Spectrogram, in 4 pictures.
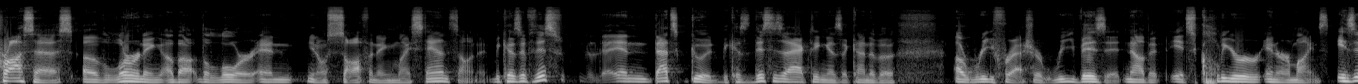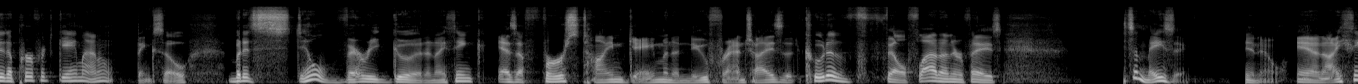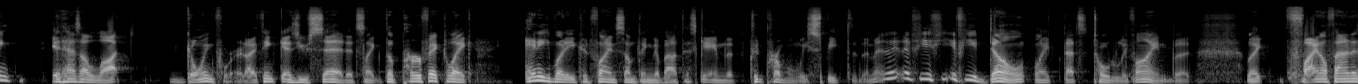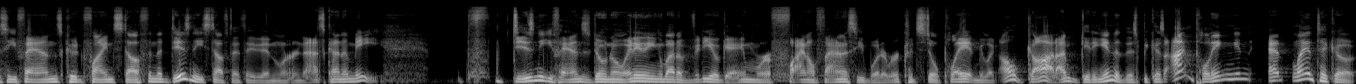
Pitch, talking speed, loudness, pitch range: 115 Hz, 190 wpm, -25 LUFS, 105-135 Hz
